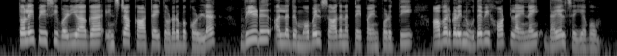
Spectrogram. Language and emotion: Tamil, neutral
